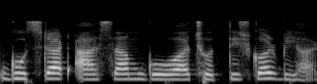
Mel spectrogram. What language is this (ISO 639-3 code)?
ben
